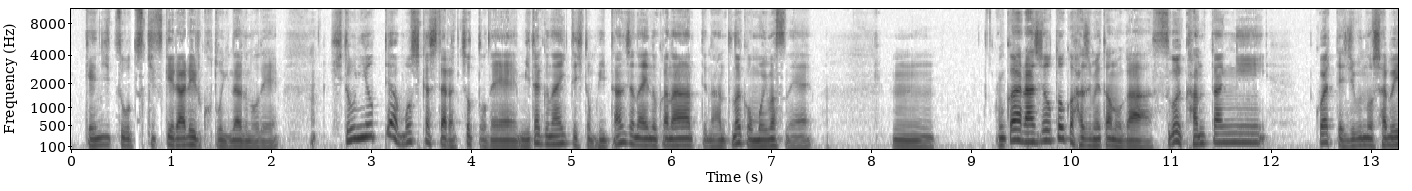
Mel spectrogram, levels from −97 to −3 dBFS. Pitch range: 100-145 Hz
